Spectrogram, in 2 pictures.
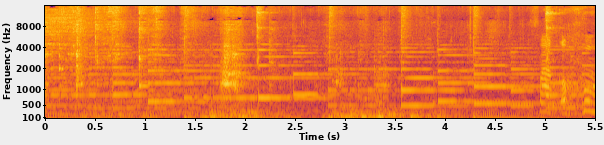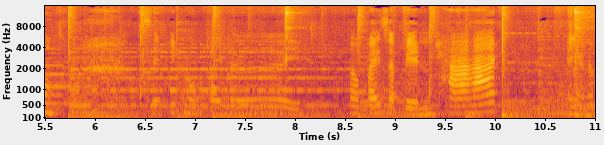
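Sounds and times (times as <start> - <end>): music with held notes: 0.0 - 11.0.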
